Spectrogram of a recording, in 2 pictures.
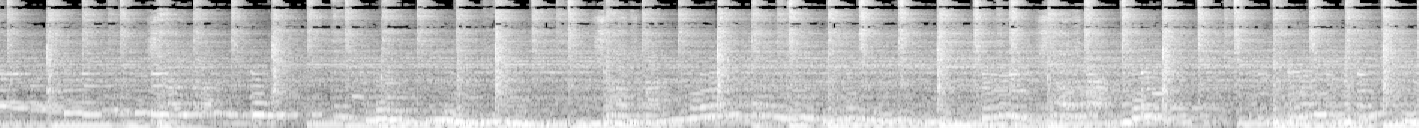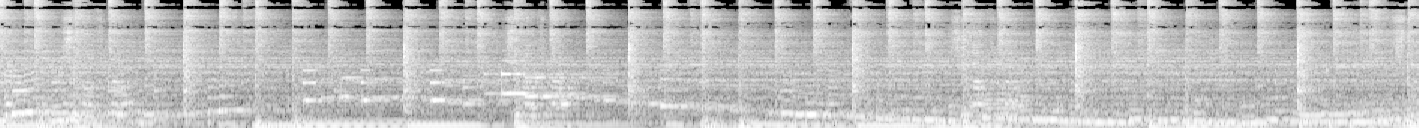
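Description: Live band playing a slow song: gliding electric guitar lead lines over bass guitar and a steady drum beat.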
